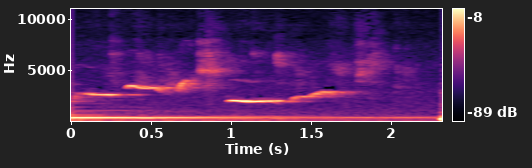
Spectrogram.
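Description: Acoustic guitar chord ringing out and fading away, with a bird chirping twice over it.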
